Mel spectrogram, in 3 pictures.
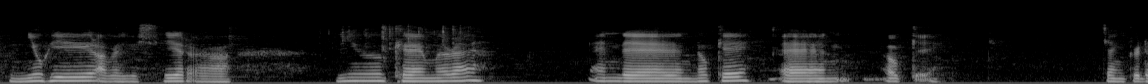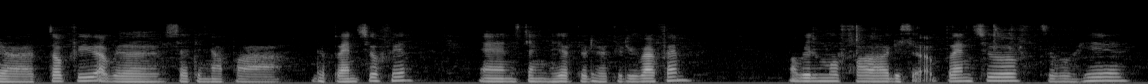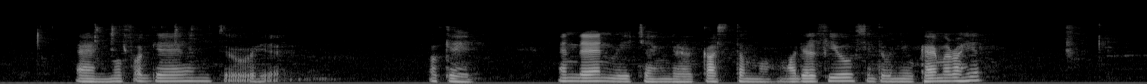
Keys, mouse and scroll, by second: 0.3 click, 3.0-5.1 typing, 7.0-12.0 drag, 12.0-15.4 drag, 15.4 middle click, 16.6 click, 18.5-18.8 scroll up 1, 19.6 m, 20.1 space, 20.6 click, 21.5 space, 21.8 click, 24.0 space, 24.2 click, 24.7 space, 25.1 click, 27.8 scroll down 1, 28.9 click, 28.9 click, 32.6 click.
